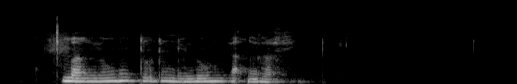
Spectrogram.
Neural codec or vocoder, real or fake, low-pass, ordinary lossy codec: vocoder, 22.05 kHz, 80 mel bands, WaveNeXt; fake; 9.9 kHz; Opus, 32 kbps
